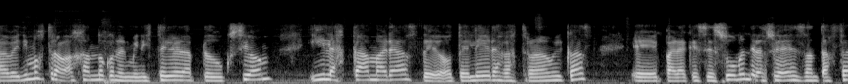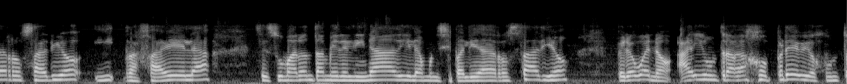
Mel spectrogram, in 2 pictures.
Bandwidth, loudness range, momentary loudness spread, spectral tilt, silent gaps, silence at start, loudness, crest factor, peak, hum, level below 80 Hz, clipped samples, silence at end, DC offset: 7.2 kHz; 1 LU; 4 LU; -6.5 dB/octave; none; 0 s; -15 LUFS; 14 dB; 0 dBFS; none; -42 dBFS; under 0.1%; 0 s; under 0.1%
